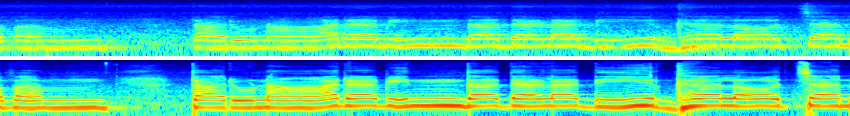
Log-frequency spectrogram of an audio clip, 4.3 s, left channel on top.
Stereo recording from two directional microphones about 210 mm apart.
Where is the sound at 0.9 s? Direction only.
50° right (ahead or behind).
